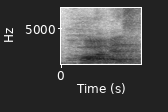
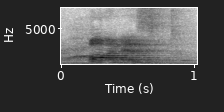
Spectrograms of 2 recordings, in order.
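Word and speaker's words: honest: चलिए बिल्कुल इसी तरह एच को यहां नहीं पढ़ा जा रहा है, साइलेंट, ऑनेस्ट नहीं कहेंगे, ऑनेस्ट।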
